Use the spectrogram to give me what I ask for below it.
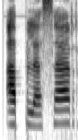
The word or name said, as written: aplazar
